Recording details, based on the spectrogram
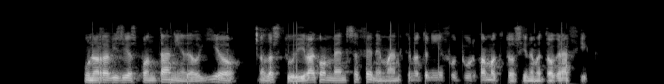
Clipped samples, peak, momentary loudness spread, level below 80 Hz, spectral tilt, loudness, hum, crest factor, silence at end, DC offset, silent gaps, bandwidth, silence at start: under 0.1%; -2 dBFS; 9 LU; -50 dBFS; -7 dB/octave; -20 LUFS; none; 18 dB; 0.75 s; under 0.1%; 2.47-2.54 s; 7.6 kHz; 0.85 s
